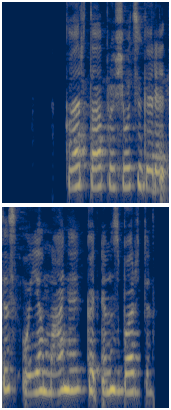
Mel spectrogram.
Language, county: Lithuanian, Kaunas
